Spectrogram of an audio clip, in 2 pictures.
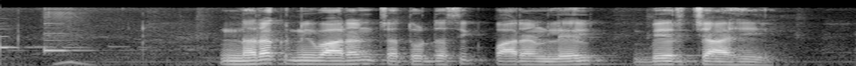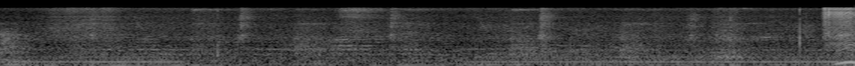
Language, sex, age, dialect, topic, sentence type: Maithili, male, 41-45, Bajjika, agriculture, statement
